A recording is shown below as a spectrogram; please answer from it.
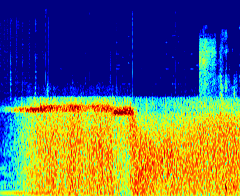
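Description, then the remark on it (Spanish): Radio emissions from Jupiter, recorded in situ by the Juno probe as it approached the planet: dense crackling static hisses steadily, overlaid by a thin whistling tone that holds level for about two and a half seconds and then stops, with a brief higher buzz near the end. “este es un sonido grabado in situ. Este lo, grabó la sonda Juno al acercarse a Júpiter”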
